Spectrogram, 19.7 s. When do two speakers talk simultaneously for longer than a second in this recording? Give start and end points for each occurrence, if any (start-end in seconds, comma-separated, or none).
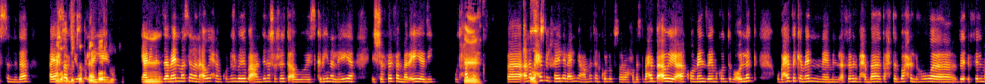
1.1-2.3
